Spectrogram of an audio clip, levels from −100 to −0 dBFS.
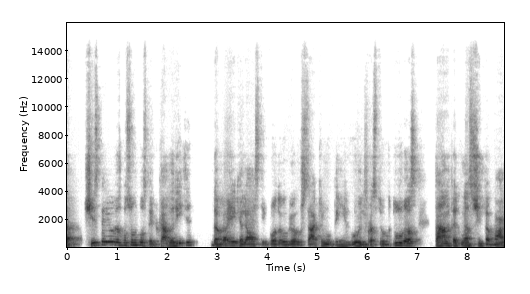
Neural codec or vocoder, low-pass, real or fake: codec, 44.1 kHz, 2.6 kbps, DAC; 14.4 kHz; fake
